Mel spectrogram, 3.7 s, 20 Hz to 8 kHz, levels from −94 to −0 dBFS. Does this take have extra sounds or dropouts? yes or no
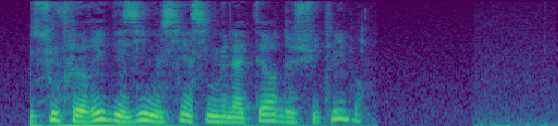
no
